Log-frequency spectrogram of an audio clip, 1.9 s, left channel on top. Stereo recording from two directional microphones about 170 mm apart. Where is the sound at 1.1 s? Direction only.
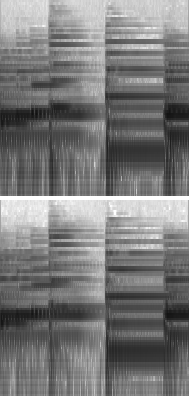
15° right (ahead or behind).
